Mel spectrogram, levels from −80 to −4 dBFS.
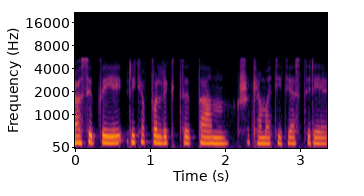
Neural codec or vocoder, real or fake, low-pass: codec, 16 kHz, about 1 kbps, DyCAST, with the encoder's durations; fake; 5.4 kHz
